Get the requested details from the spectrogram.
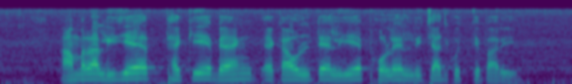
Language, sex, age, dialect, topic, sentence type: Bengali, male, 18-24, Jharkhandi, banking, statement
